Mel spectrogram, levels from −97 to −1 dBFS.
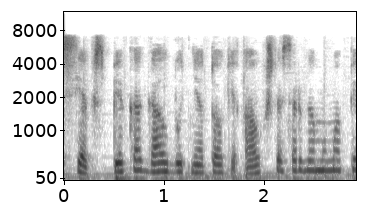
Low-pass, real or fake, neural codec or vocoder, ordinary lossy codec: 7.2 kHz; real; none; AAC, 48 kbps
